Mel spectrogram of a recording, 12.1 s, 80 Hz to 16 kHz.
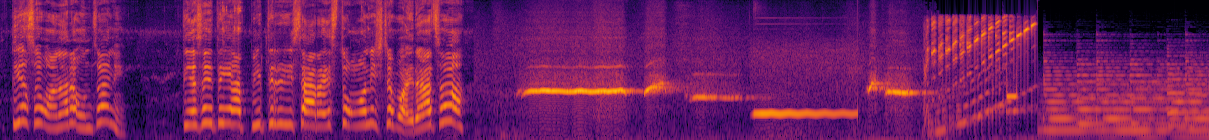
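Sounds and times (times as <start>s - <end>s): person whistling a tune: 5.2s - 9.6s.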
